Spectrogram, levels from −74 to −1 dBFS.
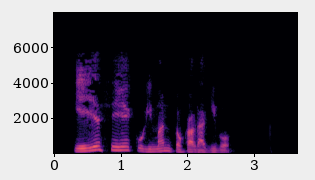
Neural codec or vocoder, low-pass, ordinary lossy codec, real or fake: codec, 16 kHz, 0.7 kbps, FocalCodec; 7.2 kHz; MP3, 24 kbps; fake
